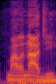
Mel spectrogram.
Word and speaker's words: Malignaggi: How you pronounce Paulie's last name? Malignaggi.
